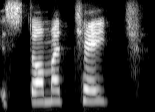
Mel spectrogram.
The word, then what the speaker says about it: stomachache: that is ending in this, we say k, not ch, okay? Headache, no, headache. Stomachache, no, stomachache. Toothache, earache, backache. Okay, so it is always like a k sound.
